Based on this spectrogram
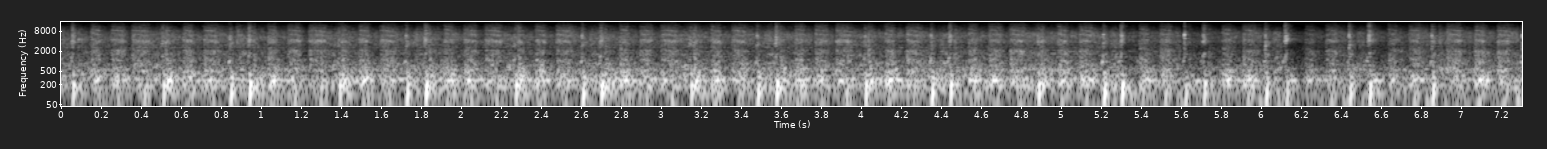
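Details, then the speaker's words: Dune buggy first start, with plenty or probably too much fuel: loud ragged engine with uneven sputtering beats never settling into a clean rhythm; rough start, possibly over-fuelled. "come on baby find it I know you got too much fuel"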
